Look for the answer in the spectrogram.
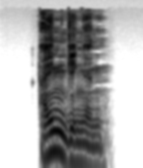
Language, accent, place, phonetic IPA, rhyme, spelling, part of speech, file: German, Germany, Berlin, [ˈaɪ̯nˌɡɪŋən], -aɪ̯nɡɪŋən, eingingen, verb, De-eingingen.ogg
- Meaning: inflection of eingehen: 1. first/third-person plural dependent preterite 2. first/third-person plural dependent subjunctive II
